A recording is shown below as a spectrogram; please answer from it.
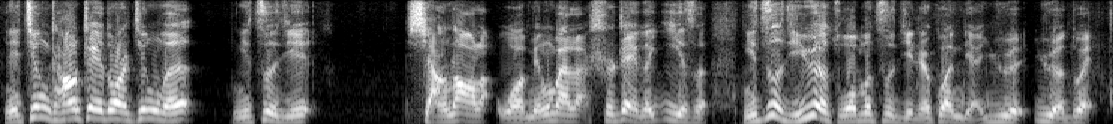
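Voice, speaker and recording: A man's voice: a little high, expressive, brisk, a little mellow, no echo, studio quality. A man telling a traditional tale as a dramatic storyteller, conversational and emphatic, with colloquial asides and repeated phrases.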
